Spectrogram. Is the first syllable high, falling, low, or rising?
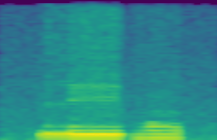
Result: high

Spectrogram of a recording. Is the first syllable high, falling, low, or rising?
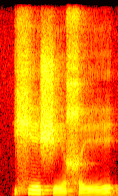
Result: high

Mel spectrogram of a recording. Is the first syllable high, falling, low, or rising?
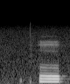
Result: low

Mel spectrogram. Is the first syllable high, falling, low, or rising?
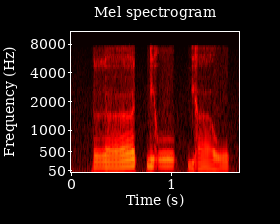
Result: rising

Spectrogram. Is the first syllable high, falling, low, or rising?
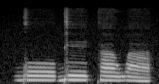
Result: low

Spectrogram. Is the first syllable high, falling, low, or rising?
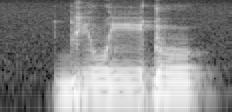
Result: low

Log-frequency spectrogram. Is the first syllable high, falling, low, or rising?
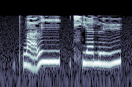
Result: low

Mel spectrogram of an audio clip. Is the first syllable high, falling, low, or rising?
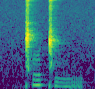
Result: high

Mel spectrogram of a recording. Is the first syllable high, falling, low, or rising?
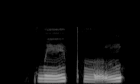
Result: rising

